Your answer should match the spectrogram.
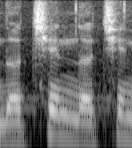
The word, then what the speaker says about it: Mnuchin: M은 안 읽어요? 거의 뭐 묵음처럼 처리되더라고요. 그래서 우리 예. 국내 언론에서 그냥 너친 이렇게 표현하는데 이 가운데 있는 사람입니다.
